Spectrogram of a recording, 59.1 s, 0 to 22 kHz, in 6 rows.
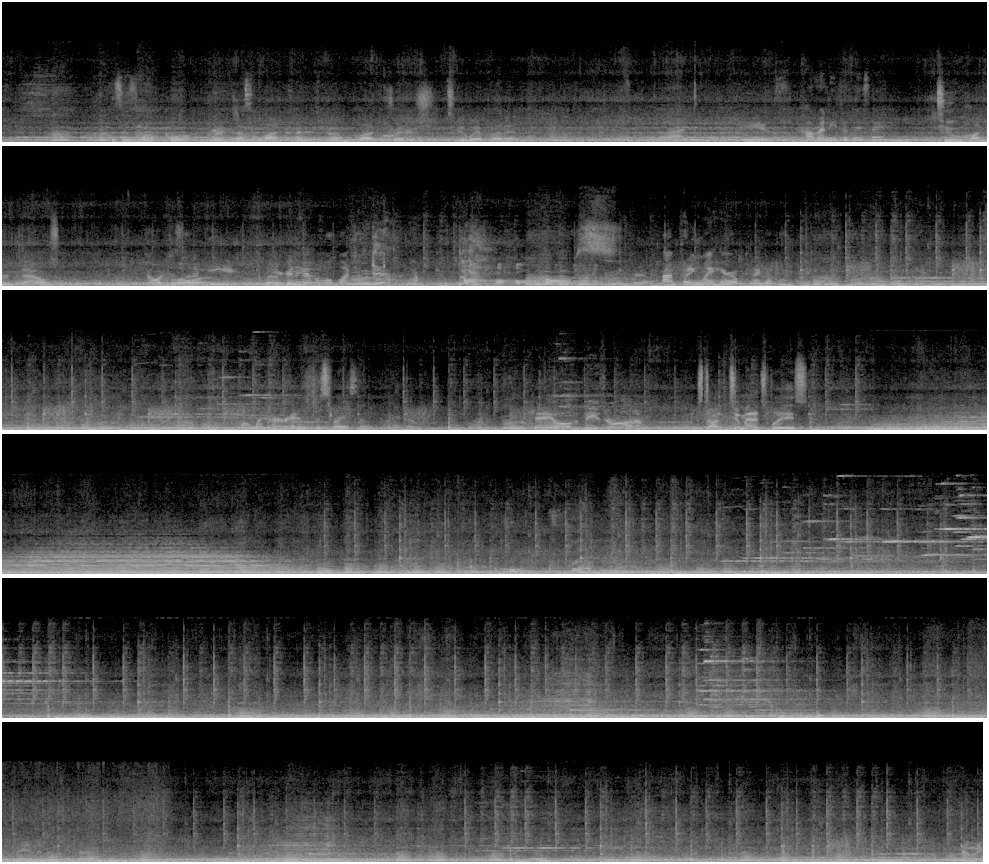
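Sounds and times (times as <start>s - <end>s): honeybee swarm buzzing: 0.0s - 59.0s
dramatic music with bass notes: 15.6s - 53.4s, 54.3s - 59.0s.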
